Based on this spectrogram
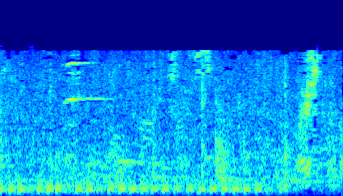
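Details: A talking crested myna mimics human speech, with phrases like "Praise the Lord" and "Salam", plus a few thin, high whistles over a steady low droning hum.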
